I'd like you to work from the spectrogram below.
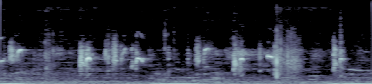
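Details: Caged Javan and scaly-breasted munias, male and female, calling continuously in an aviary: scattered thin high chirps and a few short downward notes above a strong low throbbing hum.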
